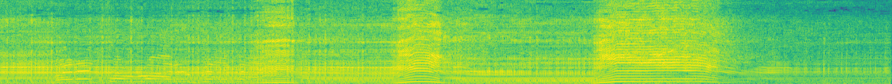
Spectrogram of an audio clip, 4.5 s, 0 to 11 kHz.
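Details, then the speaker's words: HPI Savage 21 nitro RC truck with rebuilt Dynamite .28 engine: crisp idle, then clean rising revs three times settling back without stumbling; a good runner, normal running. "It's a runner. It's a good runner, too."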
